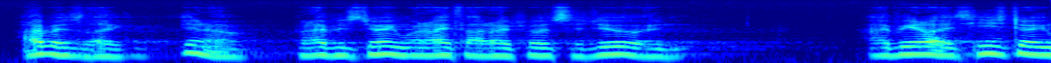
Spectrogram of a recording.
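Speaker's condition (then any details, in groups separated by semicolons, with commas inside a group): Parkinson's; tremor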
